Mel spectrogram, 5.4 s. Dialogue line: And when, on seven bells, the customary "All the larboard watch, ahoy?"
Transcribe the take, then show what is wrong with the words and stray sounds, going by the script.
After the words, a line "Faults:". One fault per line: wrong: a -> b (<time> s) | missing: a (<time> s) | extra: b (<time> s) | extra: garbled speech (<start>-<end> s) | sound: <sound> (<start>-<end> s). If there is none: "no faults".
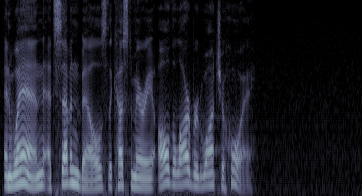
And when, at seven bells, the customary "All the larboard watch, ahoy?"
Faults:
wrong: on -> at (0.7 s)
